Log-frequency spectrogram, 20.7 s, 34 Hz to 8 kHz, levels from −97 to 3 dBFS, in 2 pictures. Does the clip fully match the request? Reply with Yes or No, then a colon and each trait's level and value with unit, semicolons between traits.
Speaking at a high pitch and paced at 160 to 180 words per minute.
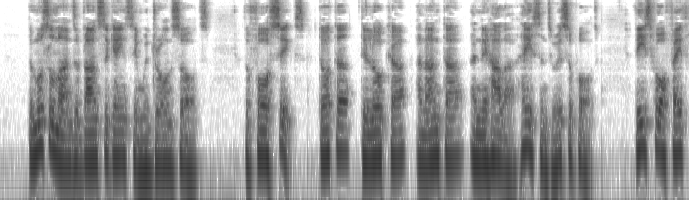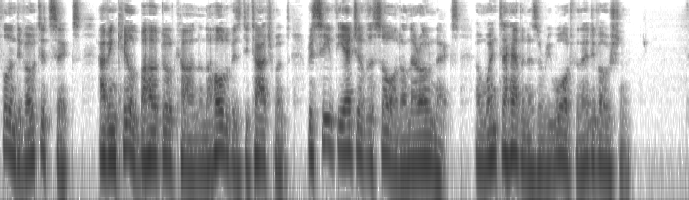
No: low, 100 Hz; average, 165 wpm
